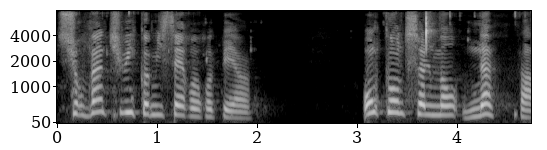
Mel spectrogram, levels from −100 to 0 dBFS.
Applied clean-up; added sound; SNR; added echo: neural mask model Resemble Enhance denoiser.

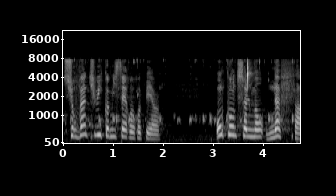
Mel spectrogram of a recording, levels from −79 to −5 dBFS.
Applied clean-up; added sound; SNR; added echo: none; Trickle, dribble / Splash, splatter; 6 dB; none.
